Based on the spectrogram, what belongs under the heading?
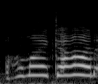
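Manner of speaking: high-pitched, mock ecstatic exclamation; imitated outcry. Imitating Lisa heard from downstairs, mock high outcry. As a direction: act out a cry overheard from another room.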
